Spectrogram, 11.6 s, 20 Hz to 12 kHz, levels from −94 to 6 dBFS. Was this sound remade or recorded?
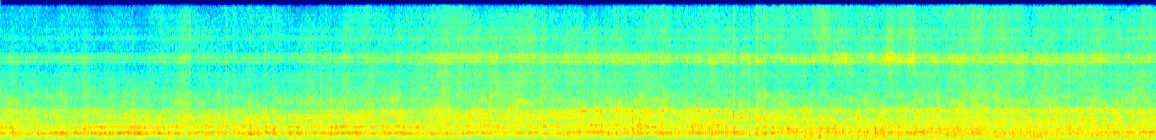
remade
